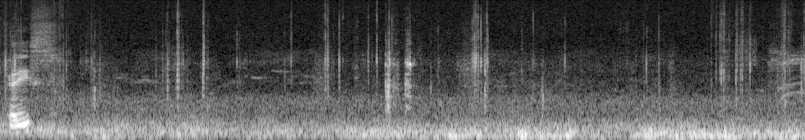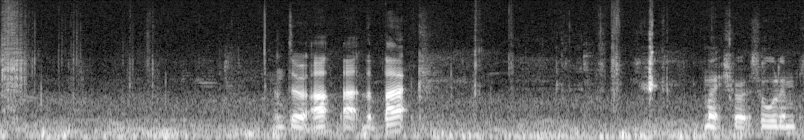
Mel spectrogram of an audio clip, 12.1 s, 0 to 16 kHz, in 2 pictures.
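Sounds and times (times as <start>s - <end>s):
belt velcro crackling and clicks: 0.4s - 3.8s, 4.8s - 7.3s.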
